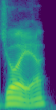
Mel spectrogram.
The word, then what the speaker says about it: Gioia: Ben Joya and his name spelled G O I O I A, but it's pronounced Joya.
